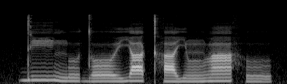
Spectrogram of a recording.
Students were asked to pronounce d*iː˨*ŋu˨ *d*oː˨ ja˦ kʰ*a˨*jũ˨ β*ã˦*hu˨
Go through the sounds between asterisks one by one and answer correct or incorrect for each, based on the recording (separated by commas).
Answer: incorrect, correct, correct, correct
